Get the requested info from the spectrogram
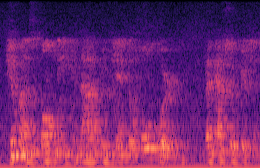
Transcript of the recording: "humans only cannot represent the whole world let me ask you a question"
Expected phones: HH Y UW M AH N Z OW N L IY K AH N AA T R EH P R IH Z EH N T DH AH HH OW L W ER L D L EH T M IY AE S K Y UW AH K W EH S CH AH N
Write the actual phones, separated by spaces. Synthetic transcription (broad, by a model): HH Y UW M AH N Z OW N L IY K AH N AA T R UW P IH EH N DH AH HH OW L W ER D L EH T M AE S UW AH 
